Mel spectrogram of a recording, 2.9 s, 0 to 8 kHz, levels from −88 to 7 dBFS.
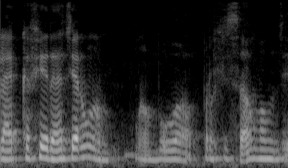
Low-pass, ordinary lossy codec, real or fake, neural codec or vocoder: none; none; fake; codec, 16 kHz, 4 kbps, FreqCodec, larger model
